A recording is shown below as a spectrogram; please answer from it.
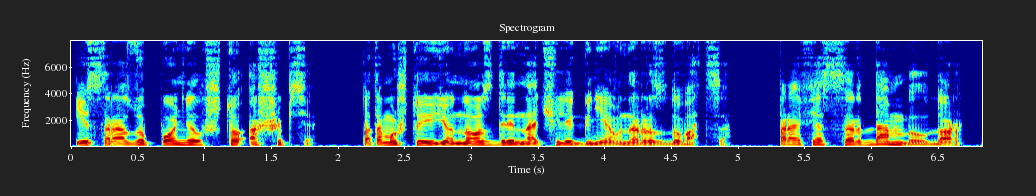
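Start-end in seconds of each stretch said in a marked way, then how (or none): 5.3-6.7 slow, higher, chilly statement; icy schoolmistress, measured pace; cold. A narrator's reading. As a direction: inform them coolly and deliberately. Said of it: "холодно произнесла профессор МакГонагал".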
